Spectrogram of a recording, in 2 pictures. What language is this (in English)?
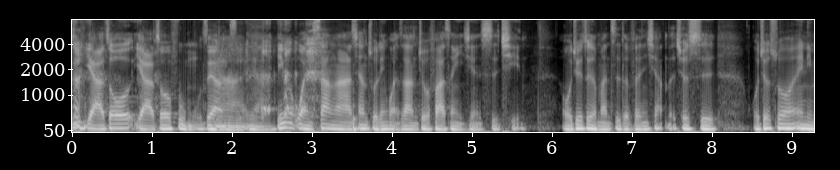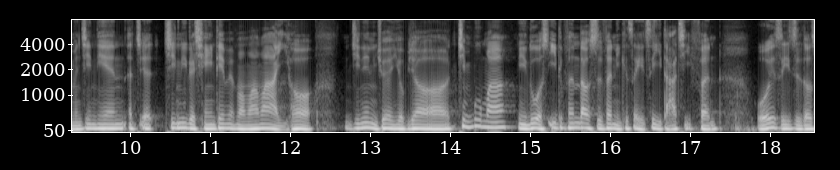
Chinese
